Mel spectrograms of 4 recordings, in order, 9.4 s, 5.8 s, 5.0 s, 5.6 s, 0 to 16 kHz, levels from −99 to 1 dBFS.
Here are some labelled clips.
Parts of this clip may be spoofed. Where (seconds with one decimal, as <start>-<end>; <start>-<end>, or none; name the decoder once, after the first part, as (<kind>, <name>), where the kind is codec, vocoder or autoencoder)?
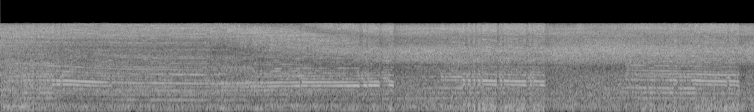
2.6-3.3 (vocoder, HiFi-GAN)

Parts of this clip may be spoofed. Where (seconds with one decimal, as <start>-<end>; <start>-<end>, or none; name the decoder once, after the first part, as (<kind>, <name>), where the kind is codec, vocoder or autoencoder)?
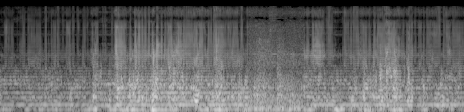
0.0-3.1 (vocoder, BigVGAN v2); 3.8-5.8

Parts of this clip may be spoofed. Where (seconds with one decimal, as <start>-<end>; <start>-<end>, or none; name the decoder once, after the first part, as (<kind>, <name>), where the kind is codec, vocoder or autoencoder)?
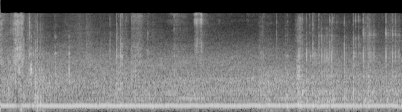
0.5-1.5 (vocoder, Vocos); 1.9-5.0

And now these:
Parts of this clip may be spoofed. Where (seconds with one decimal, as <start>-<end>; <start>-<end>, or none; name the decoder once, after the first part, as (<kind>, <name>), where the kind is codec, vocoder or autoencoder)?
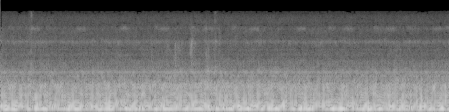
0.0-5.6 (vocoder, Vocos)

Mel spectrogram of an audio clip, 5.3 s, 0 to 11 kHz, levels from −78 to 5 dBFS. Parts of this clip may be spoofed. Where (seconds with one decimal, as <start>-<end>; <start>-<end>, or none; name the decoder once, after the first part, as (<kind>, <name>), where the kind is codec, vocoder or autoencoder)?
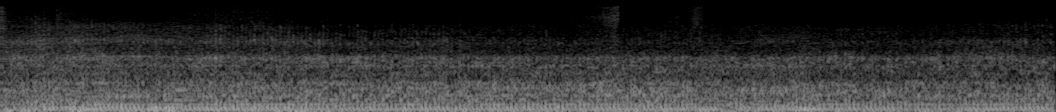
0.0-1.1 (codec, SNAC); 3.5-4.1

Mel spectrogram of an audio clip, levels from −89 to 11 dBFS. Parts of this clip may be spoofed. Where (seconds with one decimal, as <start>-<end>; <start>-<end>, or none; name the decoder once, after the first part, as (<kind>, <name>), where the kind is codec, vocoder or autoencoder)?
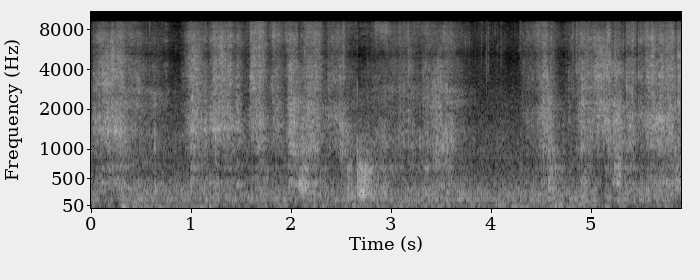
0.0-0.4 (vocoder, Vocos); 1.0-3.7; 4.2-5.9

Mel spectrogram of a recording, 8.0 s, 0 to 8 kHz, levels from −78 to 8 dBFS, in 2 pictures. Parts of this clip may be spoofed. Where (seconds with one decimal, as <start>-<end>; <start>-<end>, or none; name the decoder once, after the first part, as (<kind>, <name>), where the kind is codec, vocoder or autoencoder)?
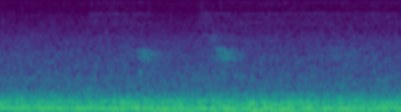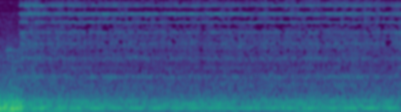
0.9-1.5 (vocoder, WaveNeXt); 2.0-4.7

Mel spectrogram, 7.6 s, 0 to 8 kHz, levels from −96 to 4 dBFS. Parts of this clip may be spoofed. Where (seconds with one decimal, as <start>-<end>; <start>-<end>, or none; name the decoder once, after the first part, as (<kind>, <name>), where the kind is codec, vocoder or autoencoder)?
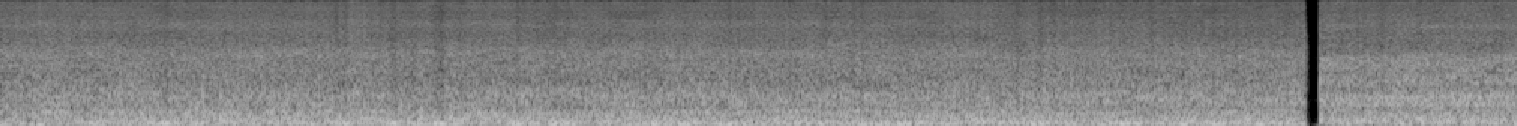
0.0-7.6 (codec, DAC)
